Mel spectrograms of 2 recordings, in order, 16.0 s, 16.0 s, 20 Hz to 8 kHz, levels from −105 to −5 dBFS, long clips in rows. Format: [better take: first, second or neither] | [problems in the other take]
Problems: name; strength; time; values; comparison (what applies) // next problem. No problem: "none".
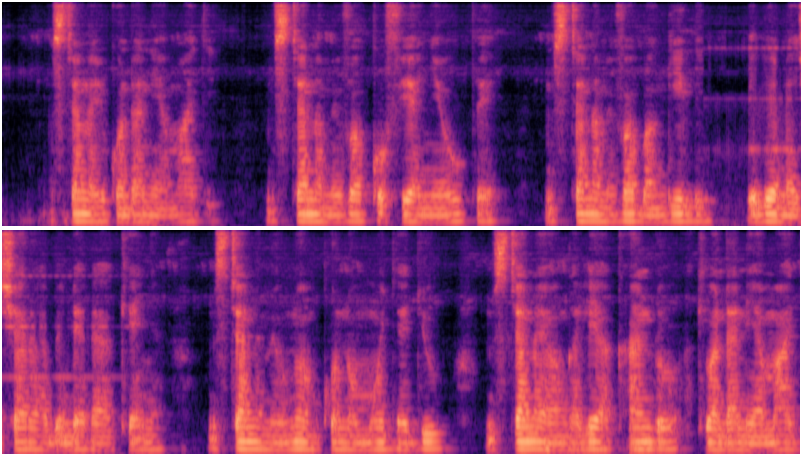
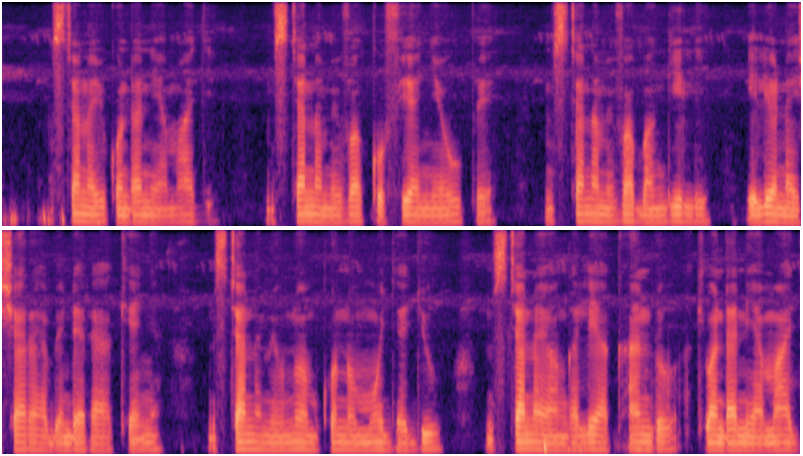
second | noise reduction (neural separator model SepFormer DNS4)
